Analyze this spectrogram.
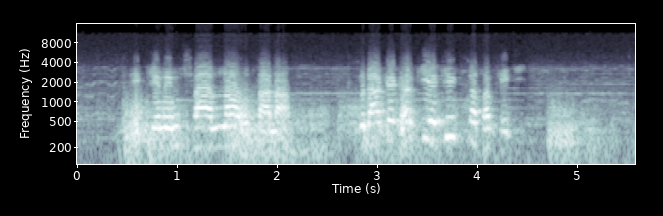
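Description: A man speaks forcefully.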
